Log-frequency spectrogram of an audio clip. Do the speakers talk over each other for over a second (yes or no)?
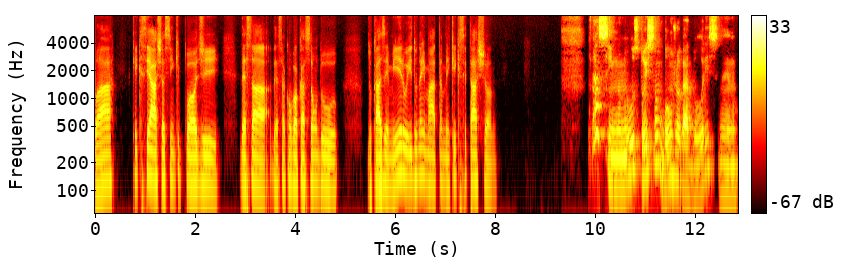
no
